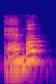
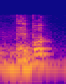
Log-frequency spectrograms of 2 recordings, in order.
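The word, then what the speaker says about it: Abbott: 그리고 에벗 주지사인데 에버트라고도 발음을 합니다. 에버트라고 발음하기도 하고 텍사스는 국내외적으로 AI 리더가 되기 위해 다양한 전략을 준비하고 있다.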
